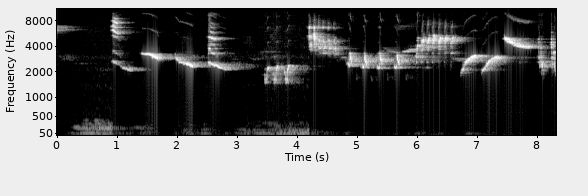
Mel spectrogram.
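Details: Orange-headed thrush (anis merah) singing vigorously: long run of clear whistled notes, some slurred downward, others in buzzy trills, mixed with sharp high chips, a low rumbling hum underneath in the first half.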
